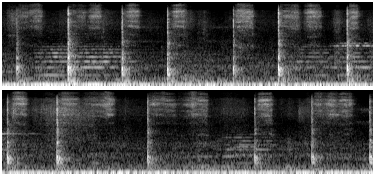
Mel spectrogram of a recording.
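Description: Chalk taps and scrapes on a classroom board in short, irregular strokes under a steady low hum, close and moderately loud, with no talking.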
